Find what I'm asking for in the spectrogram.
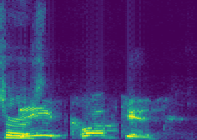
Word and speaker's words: Dave Klepkin: Mr. Dave Klepkin. – Klepkin, it rhymes with Blumpkin.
